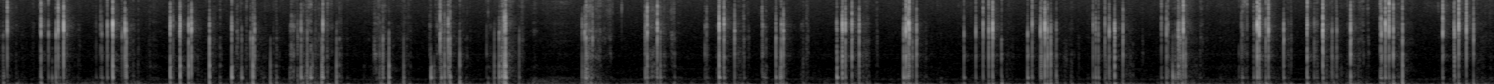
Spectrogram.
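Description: Long gray nails scratch and tap the faces of a solid round board made of glued birch-like wood slices with a dark tiled center, held close in front of the mic. The result is a quick, dense run of short, dry clicks and scrapes with almost no ring, sitting over a faint steady low hum.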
